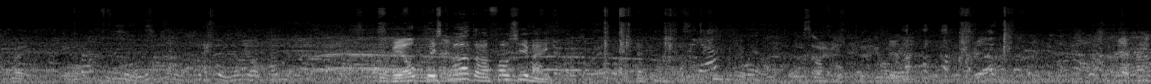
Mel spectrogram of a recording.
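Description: A crowd of men chat and call out all around, close by, outdoors.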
